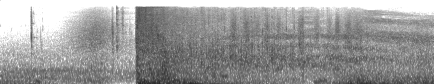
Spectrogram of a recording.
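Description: A gunshot bangs loudly and rings out.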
